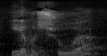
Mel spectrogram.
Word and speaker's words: Yehoshua: Existe essa pronúncia está na Bíblia hebraica, é a pronúncia hebraica do nome original do Messias, que pode ter uma variante a partir de sinais massoréticos diacríticos, que é Yehoshua ou Yahushua. São duas variáveis aceitáveis no que se refere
